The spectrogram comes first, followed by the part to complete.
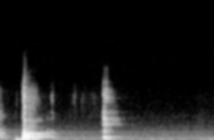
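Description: A man's short throaty vocal noise, like a grunt or burp, then a briefer, weaker one about a second later.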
